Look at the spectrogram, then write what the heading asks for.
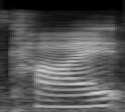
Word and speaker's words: Chi: Even though it's spelled "Chi," you pronounce it "Kai," like the word "sky," and that X there is the Greek letter "Kai."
